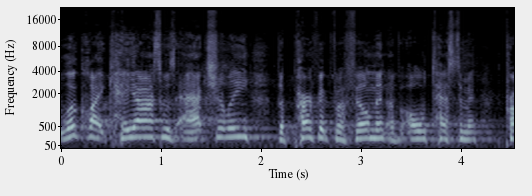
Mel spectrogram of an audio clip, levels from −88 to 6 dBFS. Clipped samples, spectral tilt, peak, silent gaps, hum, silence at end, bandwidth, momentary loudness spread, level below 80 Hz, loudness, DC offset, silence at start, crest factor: under 0.1%; -5 dB/octave; -10 dBFS; none; none; 0 s; over 20 kHz; 9 LU; -66 dBFS; -29 LUFS; under 0.1%; 0 s; 20 dB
